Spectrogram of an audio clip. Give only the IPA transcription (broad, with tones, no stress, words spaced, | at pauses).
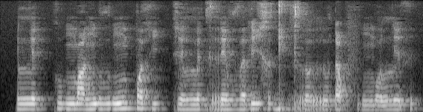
lːɪ˨ kːu˨ŋ͡mɑ˨ ŋu˨ðu˨ŋ͡mɘ˦pʌ˨ xi˨kːɪ˨ lːɘ˨ɡre˨w ðə˨ɗi˦xə˦ɡi˦˨ɡ ro˨ru˨ɗɑ˨pfu˨ ŋ͡mo˨lːi˨θ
